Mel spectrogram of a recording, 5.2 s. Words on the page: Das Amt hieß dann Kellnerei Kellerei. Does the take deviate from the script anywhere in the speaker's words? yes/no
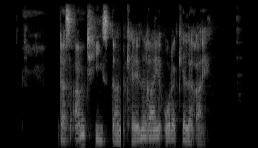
yes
